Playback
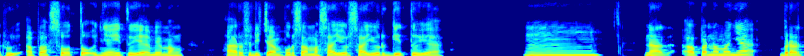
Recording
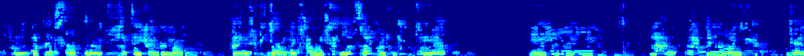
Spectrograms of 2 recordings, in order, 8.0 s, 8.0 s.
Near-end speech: none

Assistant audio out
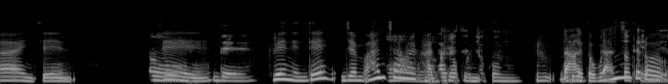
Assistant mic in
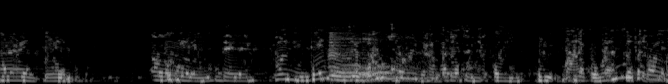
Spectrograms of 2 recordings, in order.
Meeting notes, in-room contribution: present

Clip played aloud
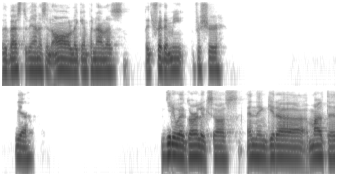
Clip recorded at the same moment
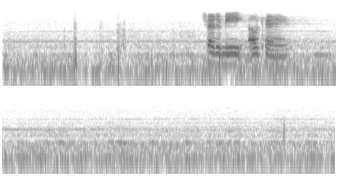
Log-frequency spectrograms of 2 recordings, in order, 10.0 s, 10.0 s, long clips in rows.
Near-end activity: present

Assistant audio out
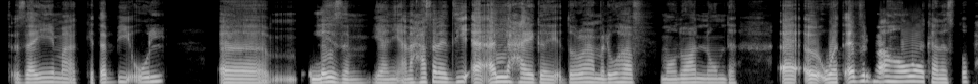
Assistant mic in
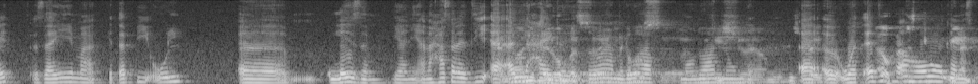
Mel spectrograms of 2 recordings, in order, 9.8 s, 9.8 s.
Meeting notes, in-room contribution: present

